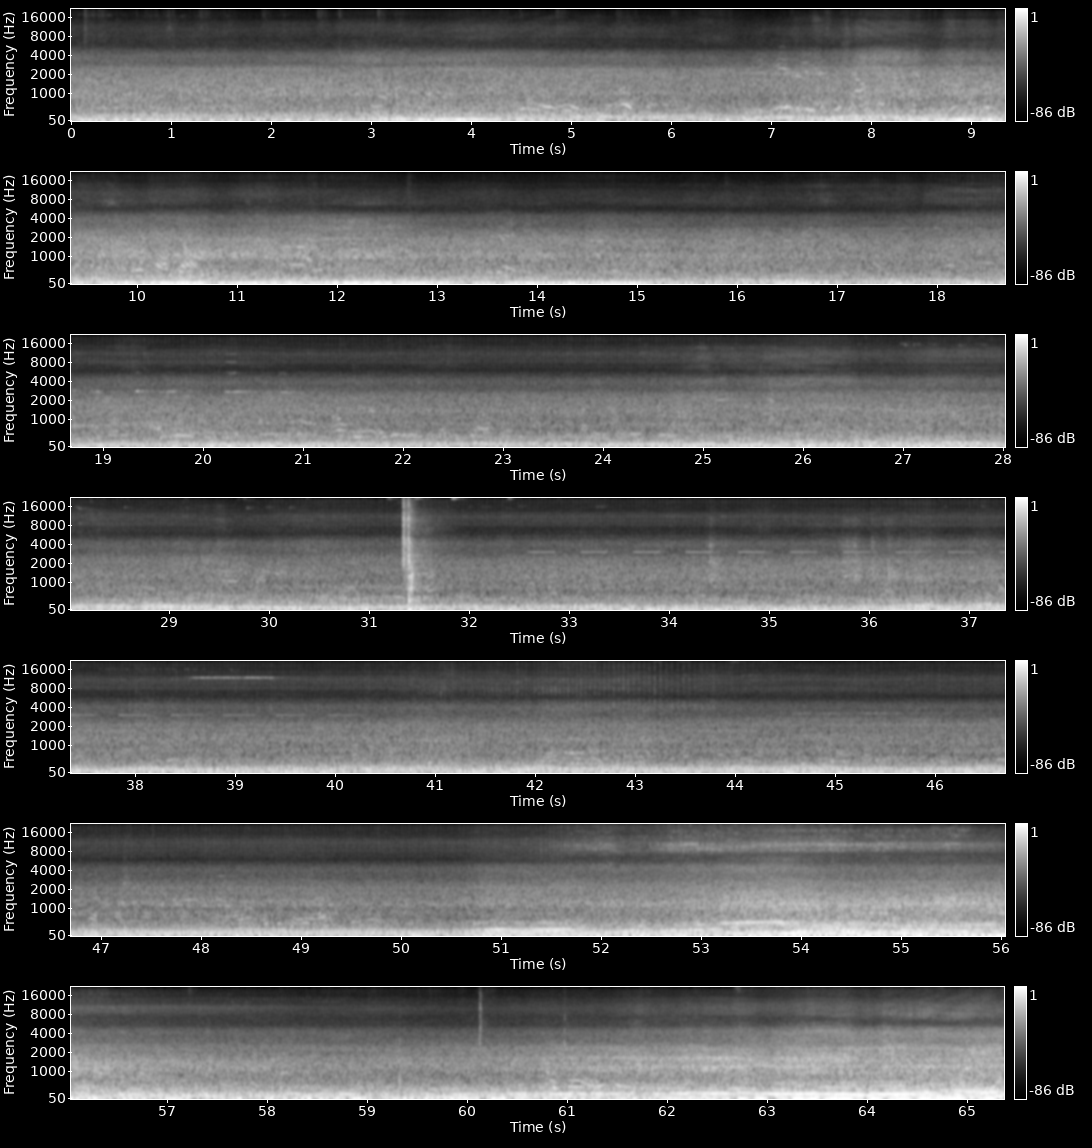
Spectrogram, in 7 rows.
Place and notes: In front of a convenience store, Night traffic sounds, Binaural recordings, Sony PCM D50 + Soundman OKM II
